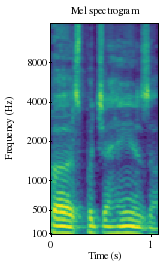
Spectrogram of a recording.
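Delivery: low, flat, dead-level, expressionless put-on monotone. Retelling what a guy said to police, repeating his words in a flat monotone. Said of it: "Like like this. Like in the this monotone".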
